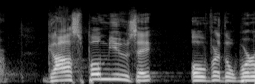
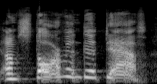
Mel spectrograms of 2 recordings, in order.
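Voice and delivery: lightly raised, higher mock woman; a hint of a woman complaining; mock woman's voice; 9 semitones higher than usual. Preacher quoting a woman, lightly higher mock voice. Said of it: "never heard a woman say".

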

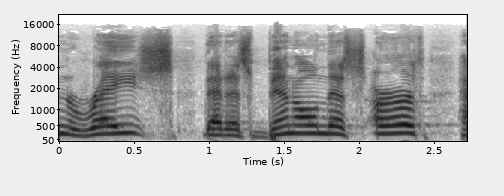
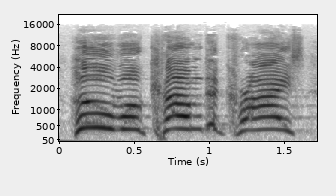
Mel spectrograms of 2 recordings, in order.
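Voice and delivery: high, slow calling to a crowd; pitched-up altar call; evangelist's appeal; 8 semitones higher, slower than usual. Retold or imitated. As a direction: send the invitation out high and drawn-out. Moody repeats his altar call.

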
